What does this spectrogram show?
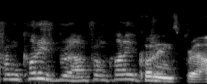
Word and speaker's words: Conisbrough: Cunningsborough. Conisborough. Cunningsborough. It's Cunnings. Conisborough. It's spelled C-O-N, not C-U-N.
